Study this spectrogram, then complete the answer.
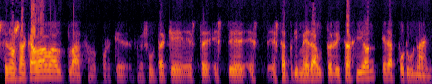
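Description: This man has an unremarkable speaking voice at medium pitch, with ordinary pitch variation, a fairly quick pace, and hardly any pauses. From Ibiza. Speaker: sailing club representative. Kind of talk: interview.

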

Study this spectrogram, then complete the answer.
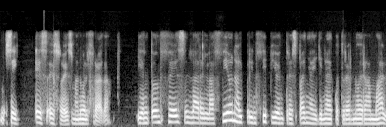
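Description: A woman with a very deep, low pitch speaks fairly slowly, with ordinary pitch variation and very even loudness. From North Korea. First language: Korean (speaking Spanish). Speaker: author. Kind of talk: interview. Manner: halting.

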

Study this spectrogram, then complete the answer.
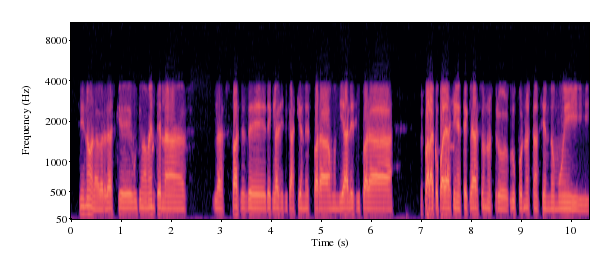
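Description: In a Galician accent, the speaker keeps a moderate pace with monotone, flat intonation. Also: man, medium pitch for a man. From Galicia, Spain. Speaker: professional footballer. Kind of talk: interview.

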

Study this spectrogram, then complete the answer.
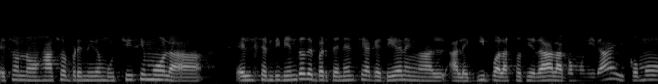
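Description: A woman uses an ordinary speaking voice at medium pitch, keeping a fairly quick pace. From Spain. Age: 30s. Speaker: footballer. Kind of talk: interview.

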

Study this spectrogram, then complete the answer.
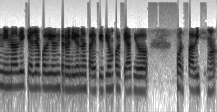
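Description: A woman speaks with monotone, flat intonation. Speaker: athlete and doctor. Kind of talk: interview. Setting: phone call.

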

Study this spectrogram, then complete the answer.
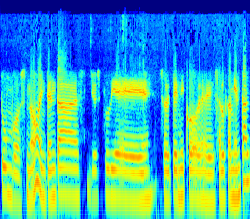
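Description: A woman talks in an unremarkable speaking voice. Her pitch is fairly low and her pace fairly slow. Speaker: rural entrepreneur. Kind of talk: radio interview.

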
